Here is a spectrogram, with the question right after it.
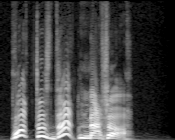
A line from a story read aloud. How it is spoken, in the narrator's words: she roared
